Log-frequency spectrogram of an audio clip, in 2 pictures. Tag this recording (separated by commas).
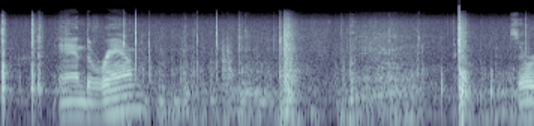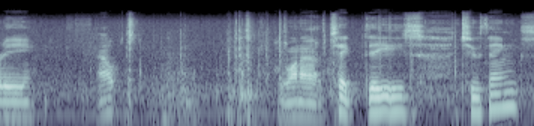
Speech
